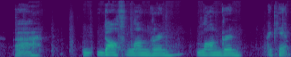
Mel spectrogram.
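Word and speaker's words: Lundgren: Oh, and um there was also a cameo from Dolph Longreen. Uh Dolph Longren Longren. I can't pronounce his last name. I can sometimes, sometimes I can't, but Dolph Longren.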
